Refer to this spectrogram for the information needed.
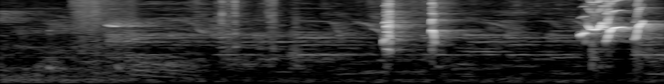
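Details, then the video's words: Oriental magpie-robin fighting song aimed at provoking other birds; mostly quiet with faint scattered notes, two sharp clicks, then a loud burst of rapid twisting whistles. "KICAUAN KACER NARUNG"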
